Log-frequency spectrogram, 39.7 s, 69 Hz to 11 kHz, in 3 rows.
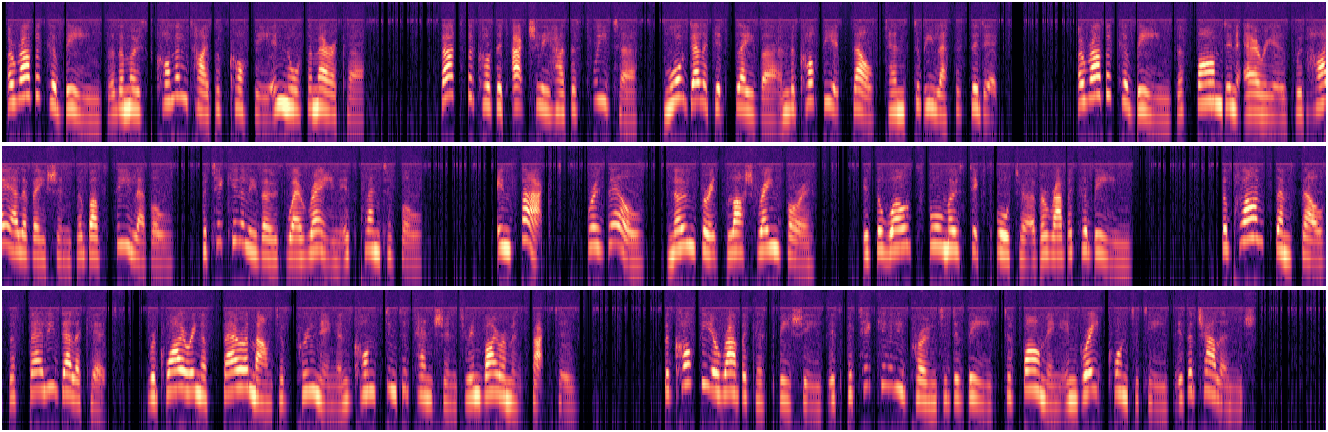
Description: voiceover_1_5.wav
